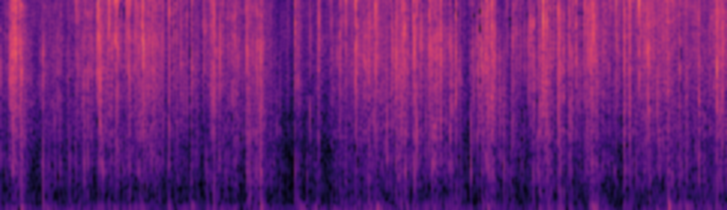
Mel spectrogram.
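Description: A large sheet of clear plastic bubble wrap is held up to the microphone and scratched and rubbed with fingertips and nails. The result is a steady, bright crinkling and crunching with many sharp little crackles over a low rumble.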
